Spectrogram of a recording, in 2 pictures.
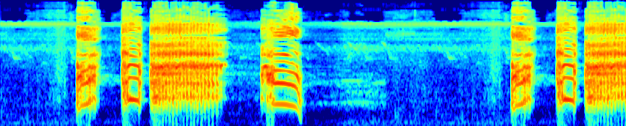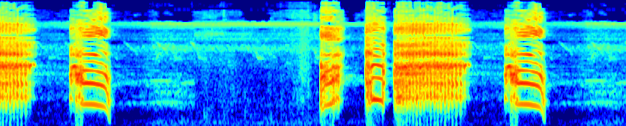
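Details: Red junglefowl decoy crows, used to attract wild fowl: three rounds of a choppy crow, each made of two quick notes, a longer hoarse burst and a ringing harmonic call, spaced roughly three seconds apart.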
